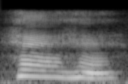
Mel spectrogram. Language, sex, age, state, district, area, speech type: Bengali, female, 30-45, West Bengal, Birbhum, urban, spontaneous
